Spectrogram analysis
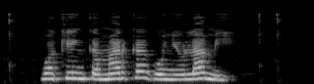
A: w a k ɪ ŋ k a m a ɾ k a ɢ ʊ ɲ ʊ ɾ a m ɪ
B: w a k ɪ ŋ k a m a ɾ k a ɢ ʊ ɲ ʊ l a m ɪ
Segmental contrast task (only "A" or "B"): B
